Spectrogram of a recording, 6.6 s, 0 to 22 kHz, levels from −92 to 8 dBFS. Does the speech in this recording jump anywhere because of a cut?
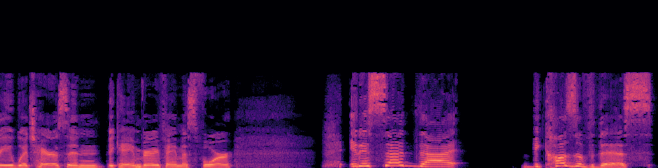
no; 0 cuts

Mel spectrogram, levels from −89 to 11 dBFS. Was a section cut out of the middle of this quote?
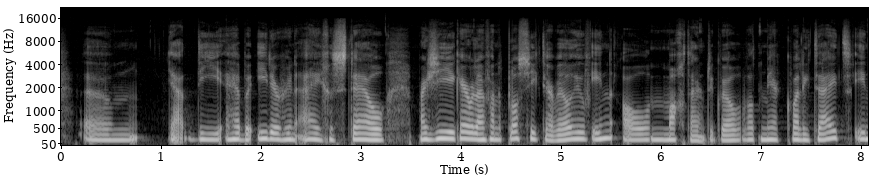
yes; 4 cuts; at 3.9 s, 5.3 s, 5.9 s, 6.8 s

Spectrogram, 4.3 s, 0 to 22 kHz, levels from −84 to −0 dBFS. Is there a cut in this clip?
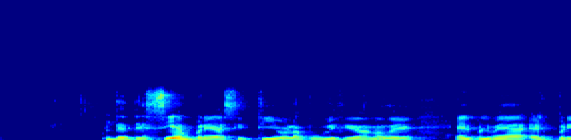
no; 0 cuts

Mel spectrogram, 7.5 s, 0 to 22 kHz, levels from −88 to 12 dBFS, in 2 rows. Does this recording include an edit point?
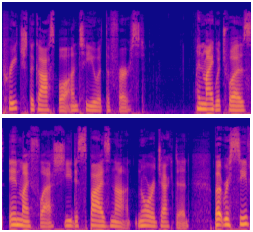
yes; 1 cut; at 3.2 s

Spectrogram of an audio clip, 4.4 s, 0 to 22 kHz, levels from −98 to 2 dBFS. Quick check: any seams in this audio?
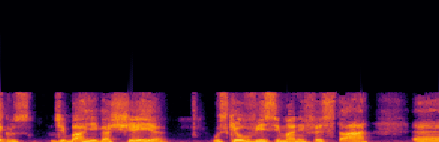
no; 0 cuts

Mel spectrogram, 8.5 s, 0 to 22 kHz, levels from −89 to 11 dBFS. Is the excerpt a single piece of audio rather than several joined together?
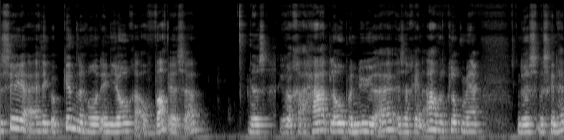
no; 2 cuts; at 2.5 s, 4.1 s

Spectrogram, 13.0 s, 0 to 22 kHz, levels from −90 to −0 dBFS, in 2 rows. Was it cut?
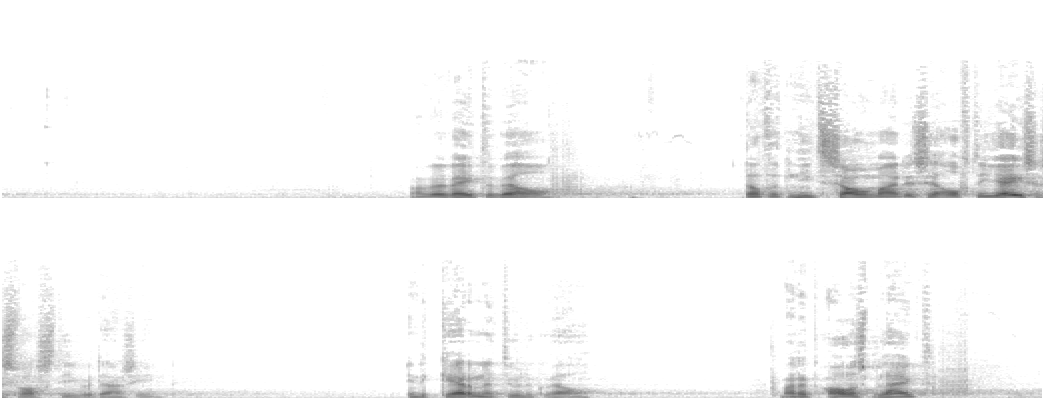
no; 0 cuts

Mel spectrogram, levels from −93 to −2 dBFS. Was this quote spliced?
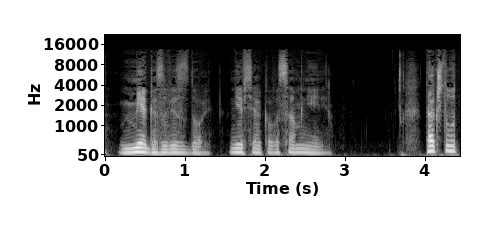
yes; 1 cut; at 1.4 s

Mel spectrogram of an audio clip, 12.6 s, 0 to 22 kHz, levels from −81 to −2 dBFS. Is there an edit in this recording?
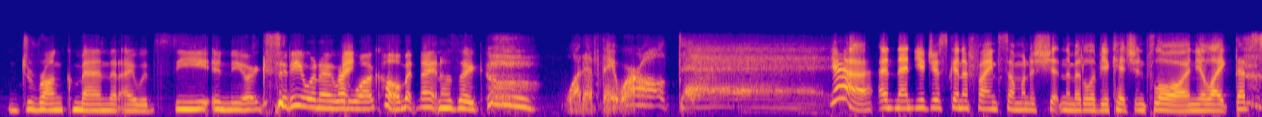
no; 0 cuts

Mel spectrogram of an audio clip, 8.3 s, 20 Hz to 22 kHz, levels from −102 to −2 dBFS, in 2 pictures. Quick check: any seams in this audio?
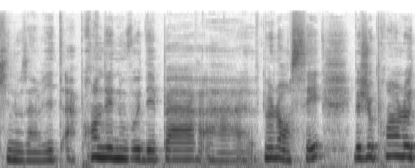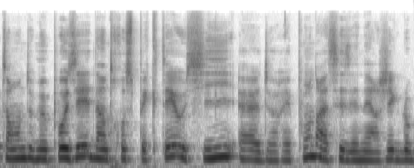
no; 0 cuts

